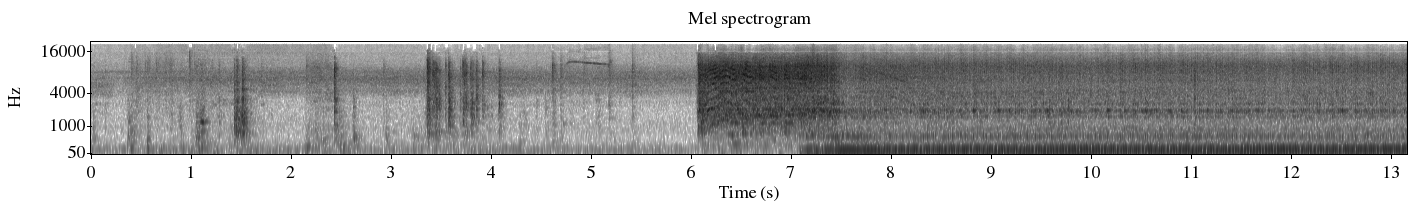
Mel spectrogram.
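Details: 1991 Jeep Wrangler YJ after replacing holed exhaust with new muffler and tailpipe from the cat back: cranks, catches and settles into deep even idle, smooth tight exhaust with no leaks, rattles or fume smell.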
